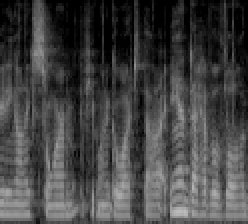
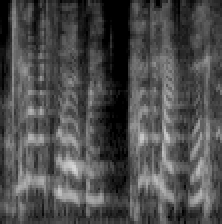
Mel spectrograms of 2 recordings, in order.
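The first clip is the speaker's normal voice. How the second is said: high, loud posh quoting voice, much higher pitch; Lorelai quote; 7 dB louder than usual. Retold or imitated. Quoting Lorelai to viewers, high posh voice. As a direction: toss it off like a grand lady. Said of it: "When Lorelai goes".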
